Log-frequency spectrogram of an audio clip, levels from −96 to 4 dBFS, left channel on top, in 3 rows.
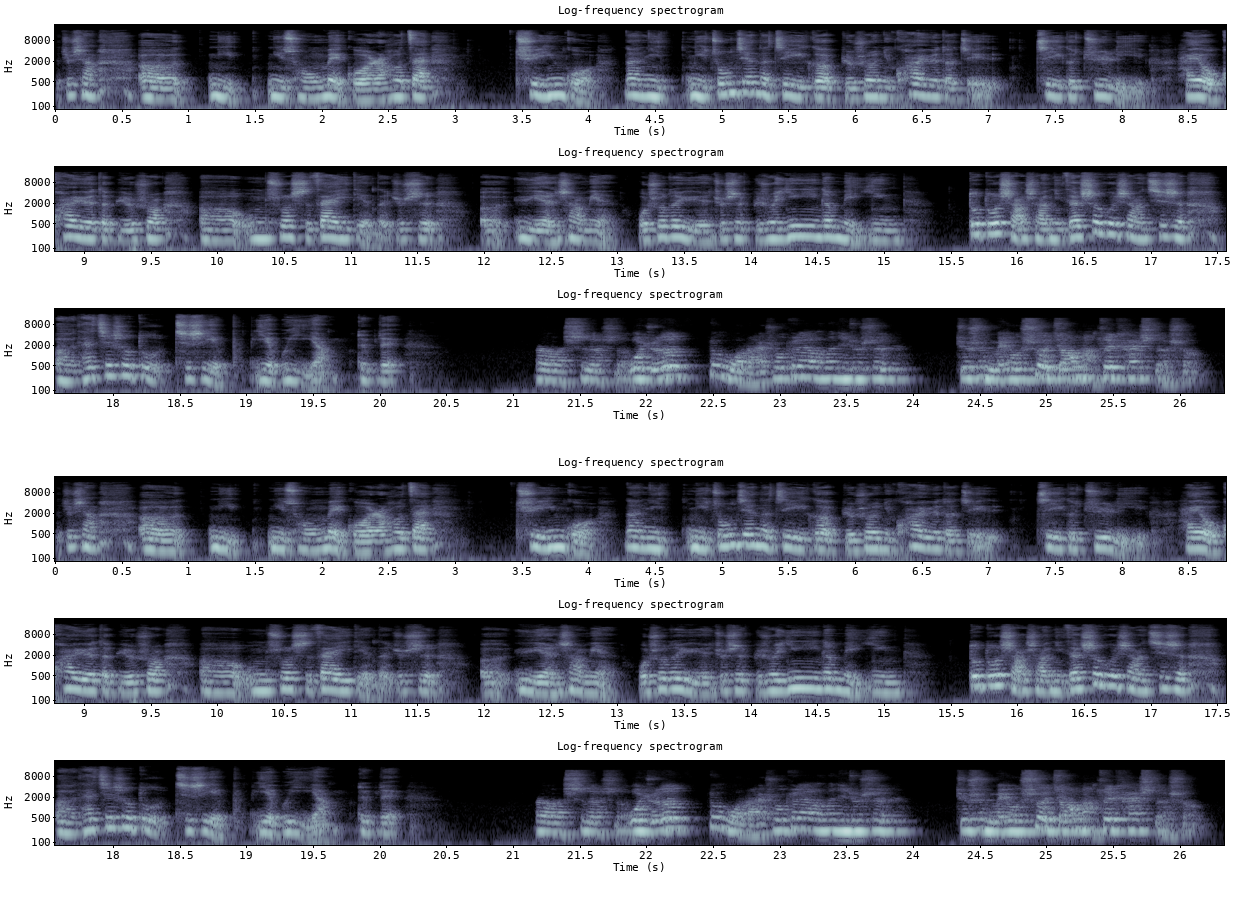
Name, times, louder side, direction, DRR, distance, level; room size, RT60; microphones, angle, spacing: voice 1, 0.0-3.0 3.4-7.0 7.4-8.1 8.4-15.1 15.6-20.1, left 1 dB, 50° left, 1.5 m, -29 dB
voice 2, 21.2-24.0 24.3-26.1, right 1 dB, 15° right, 1.1 m, -29 dB
4.0 x 3.0 x 2.5 m
head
